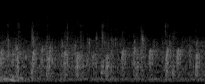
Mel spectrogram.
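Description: Applause for graduates' families and friends at a May commencement ceremony, a steady, dense crowd clapping that fills the whole moment with no voices on top.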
